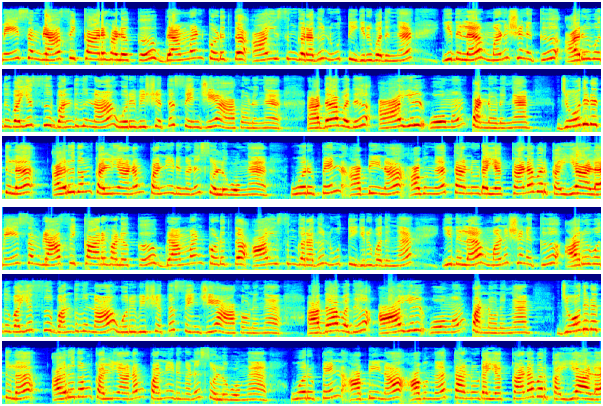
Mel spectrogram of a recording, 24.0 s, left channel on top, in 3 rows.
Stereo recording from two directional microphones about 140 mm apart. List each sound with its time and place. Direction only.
0.0 s a woman's voice: 20° left (ahead or behind)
